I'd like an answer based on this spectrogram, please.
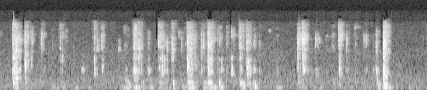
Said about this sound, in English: So, okay, I've gone from writing notes to typing notes.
